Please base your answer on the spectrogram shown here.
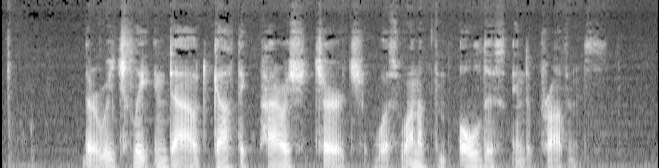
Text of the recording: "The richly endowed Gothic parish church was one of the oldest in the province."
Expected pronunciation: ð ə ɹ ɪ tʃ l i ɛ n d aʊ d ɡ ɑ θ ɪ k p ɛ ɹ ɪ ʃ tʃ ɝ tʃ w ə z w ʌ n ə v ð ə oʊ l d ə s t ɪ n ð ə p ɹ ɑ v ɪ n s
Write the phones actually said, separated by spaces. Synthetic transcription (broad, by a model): ð ə ɹ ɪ tʃ l i ɛ n d aʊ d ɡ ɑ θ ɪ k p ɛ ɹ ɪ ʃ tʃ ɝ tʃ w ə z w ʌ n ə v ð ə oʊ l d ə s t ɪ n ð ə p ɹ ɑ v ɪ n s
